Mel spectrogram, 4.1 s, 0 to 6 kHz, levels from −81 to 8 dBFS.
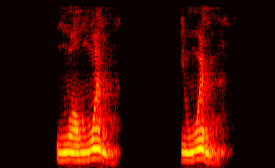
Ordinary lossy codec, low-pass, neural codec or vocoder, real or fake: Opus, 32 kbps; 5.4 kHz; codec, 16 kHz, 4.8 kbps, FACodec; fake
